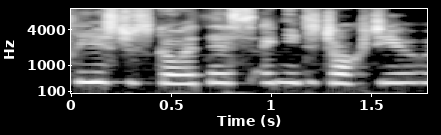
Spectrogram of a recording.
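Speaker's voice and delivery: hushed, soft half-whisper, barely there, under the breath. A player's ghost character secretly speaks into another character's ear; half-whispering under breath. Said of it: "whisper under my ba- breath".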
